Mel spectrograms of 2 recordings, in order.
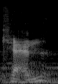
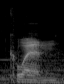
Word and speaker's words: Quen: I read it as Ken. And I didn't hear enough characters in the game pronounce it Quen to get any correction for the longest time. And by the time you all started telling me it's not Ken, Jay, it's Quen, I just decided to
